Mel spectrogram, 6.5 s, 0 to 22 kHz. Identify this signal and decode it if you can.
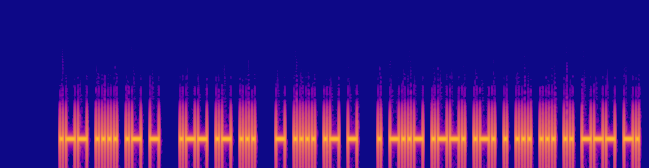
Morse code, heard as a keyed tone, about 40 wpm, 700 Hz. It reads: WHAT WAS THAT EXPRESSION
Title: Sentences from Top 1200 Words 40wpm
